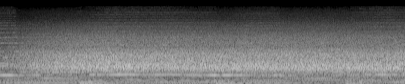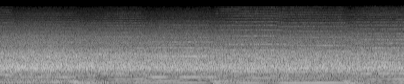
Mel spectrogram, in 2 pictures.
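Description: Music with slow, sustained low notes over a loud, even roar from a vast open-air crowd. The roar swells up over the first two seconds, then holds steady.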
